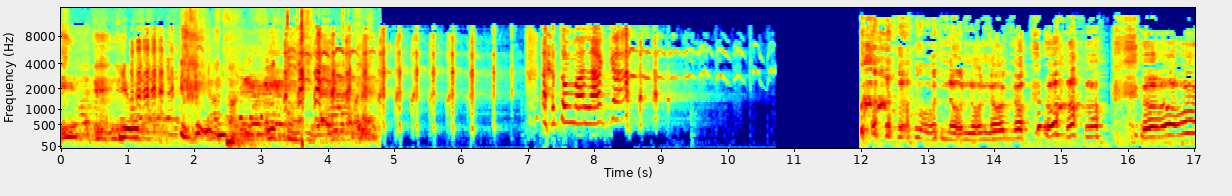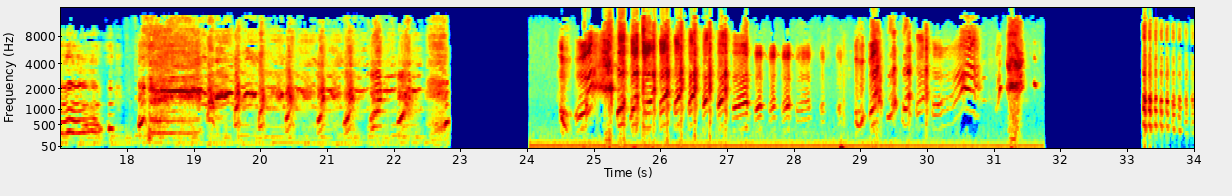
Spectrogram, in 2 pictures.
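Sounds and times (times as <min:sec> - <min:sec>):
loud hearty laughter: 0:00.8 - 0:02.5, 0:03.1 - 0:10.7, 0:12.0 - 0:13.2, 0:14.2 - 0:15.7, 0:18.2 - 0:22.8, 0:24.7 - 0:28.3, 0:33.2 - 0:34.0
steady low hum: 0:24.1 - 0:31.7.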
